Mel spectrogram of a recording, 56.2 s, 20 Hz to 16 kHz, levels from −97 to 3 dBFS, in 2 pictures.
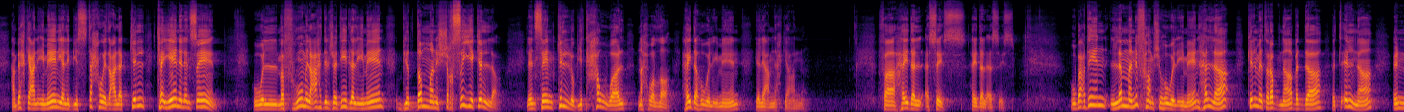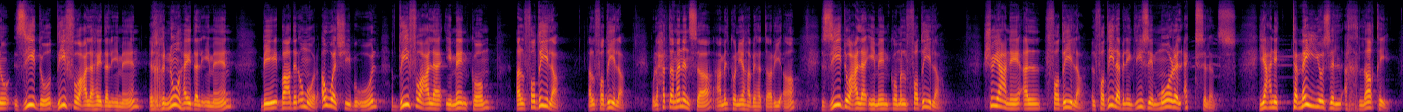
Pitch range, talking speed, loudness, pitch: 140-200 Hz, 90 wpm, -22 LUFS, 165 Hz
